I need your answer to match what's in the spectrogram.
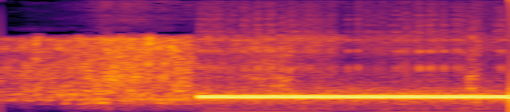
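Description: A loud, steady telephone tone holds unbroken after about a second of hissy line noise, sounding clear through a phone line during a call to Pizza Hut that no one picks up.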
